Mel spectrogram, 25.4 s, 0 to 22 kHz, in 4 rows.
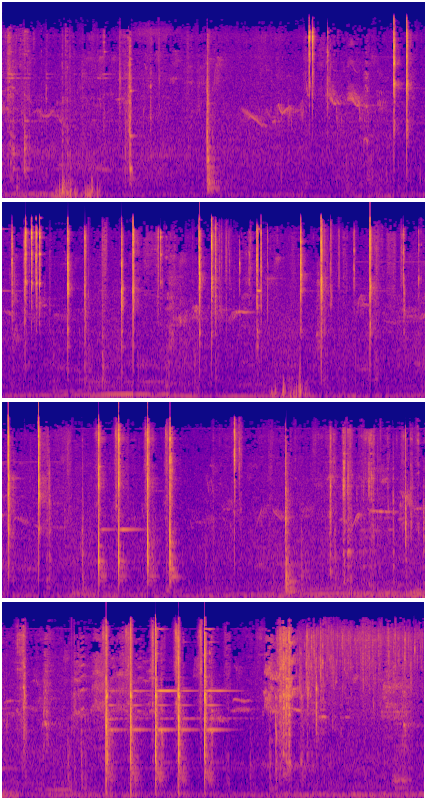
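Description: Metal hand tools clinking and tapping against the timing-belt end of a Toyota 5VZ-FE V6 as bolts and parts are worked loose: many sharp irregular clicks, some ringing briefly, with a quick run of clicks about three quarters of the way in.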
